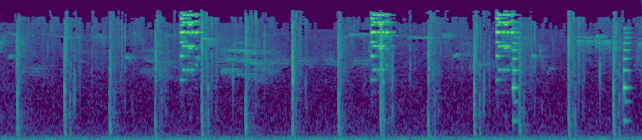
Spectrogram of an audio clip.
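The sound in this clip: A video game character walks on foot toward a bandit camp: many steady, evenly paced footsteps with crisp crunchy attacks over a constant low hum.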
